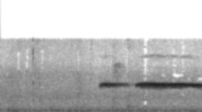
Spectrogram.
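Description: A high-pitched steady whistle-like tone at one pitch, first a short blip about a second in, then a longer note near the end.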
